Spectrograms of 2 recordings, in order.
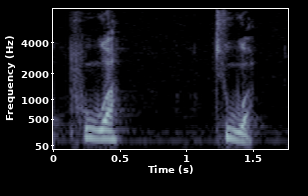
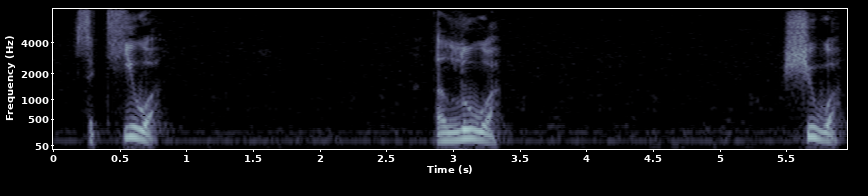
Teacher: the ur, the diphthong ending, like in poor and tour, where you're going to keep the diphthong in Boston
